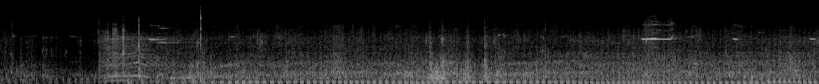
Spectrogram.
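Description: A motorbike engine putters steadily at low speed.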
